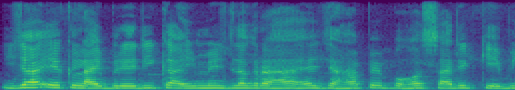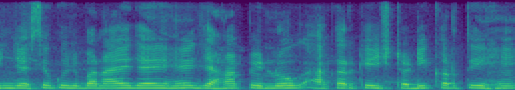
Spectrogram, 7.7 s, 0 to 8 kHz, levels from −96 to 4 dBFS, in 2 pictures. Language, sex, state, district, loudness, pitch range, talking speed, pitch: Hindi, male, Chhattisgarh, Bilaspur, -20 LUFS, 195-210 Hz, 210 wpm, 200 Hz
